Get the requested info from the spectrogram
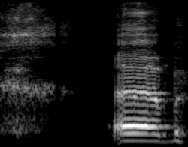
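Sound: yawn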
